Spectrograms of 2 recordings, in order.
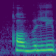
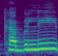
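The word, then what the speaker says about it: काबुली: यह कबली पुलाव भी नहीं है। कुछ लोग कैबली पुलाव जो कहते हैं यह नहीं है। इसको कहते हैं कबली पुलाव।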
